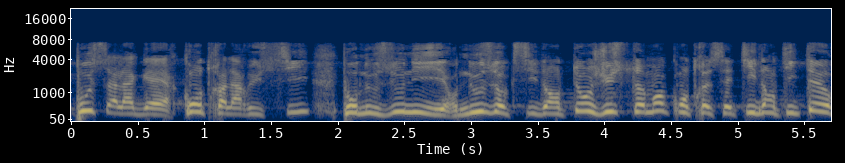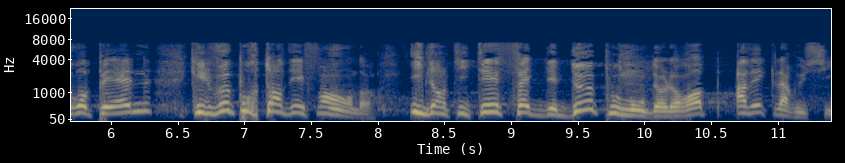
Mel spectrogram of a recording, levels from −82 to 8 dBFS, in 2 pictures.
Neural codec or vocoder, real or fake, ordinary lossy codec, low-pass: none; real; none; 7.2 kHz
